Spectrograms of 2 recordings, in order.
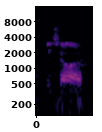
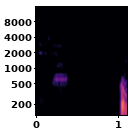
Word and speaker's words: Bijan: How you pronounce my name is Bijan. For everybody that's out there. I know a lot of people say Bijan. Bijan. It's Bijan, yeah.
